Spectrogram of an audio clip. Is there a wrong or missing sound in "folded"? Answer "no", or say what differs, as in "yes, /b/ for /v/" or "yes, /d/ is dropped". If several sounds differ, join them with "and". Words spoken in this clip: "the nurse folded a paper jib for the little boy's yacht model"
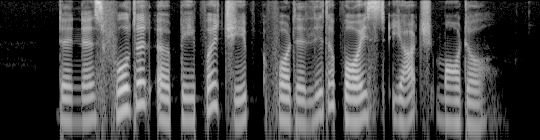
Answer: no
